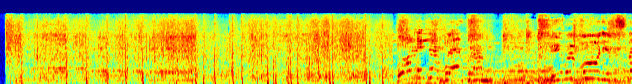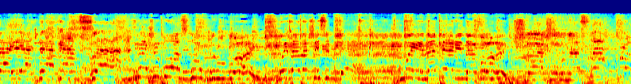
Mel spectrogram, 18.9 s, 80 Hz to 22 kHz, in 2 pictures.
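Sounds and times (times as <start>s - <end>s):
fireworks crackling and popping outdoors at a street celebration in Donetsk: 0.0s - 6.8s
crowd cheering and singing at a street celebration: 0.0s - 18.9s.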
